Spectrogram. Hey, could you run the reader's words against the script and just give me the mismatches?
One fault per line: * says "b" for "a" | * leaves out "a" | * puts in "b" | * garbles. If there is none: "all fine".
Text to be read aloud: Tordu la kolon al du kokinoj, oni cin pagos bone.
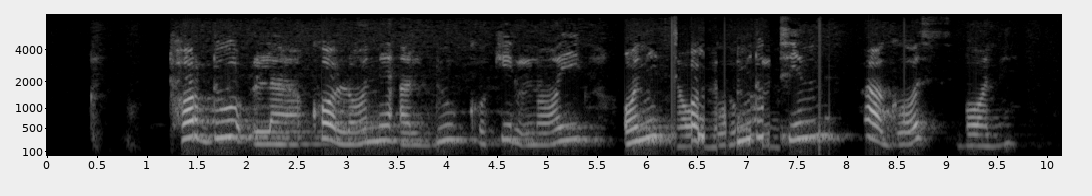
* garbles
